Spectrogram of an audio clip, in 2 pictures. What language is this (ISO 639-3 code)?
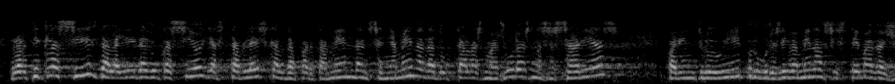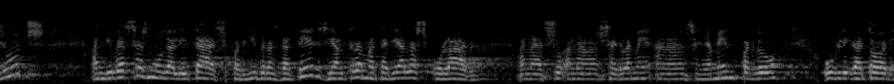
cat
